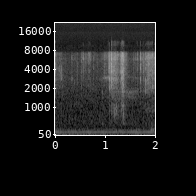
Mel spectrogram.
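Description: Faint rustle of tissue paper being pulled apart by hand, with a short crinkling tear a little past a second in, over a low steady hum; one thin paper layer tears as it is separated.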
